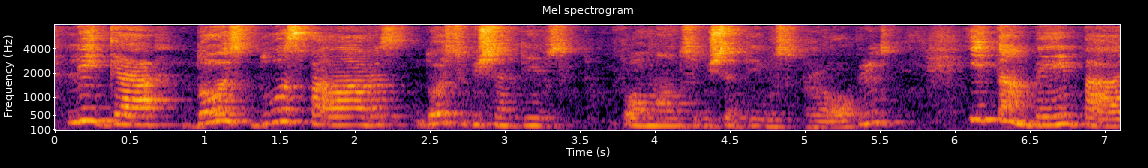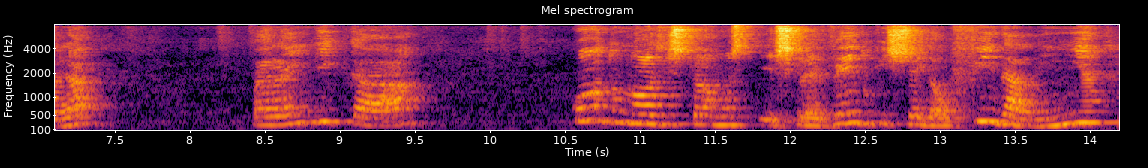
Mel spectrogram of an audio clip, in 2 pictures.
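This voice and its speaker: A woman teacher with a Brazilian Portuguese accent gives a recorded lesson to young pupils, drawing out example words slowly and checking in often with the class. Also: a little high, a little mellow, a little hiss or hum. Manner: slow, drawn-out example words, frequent "certo?" check-ins. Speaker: primary school teacher. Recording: echoey room, from a distance.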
